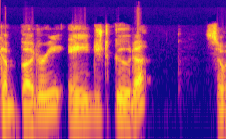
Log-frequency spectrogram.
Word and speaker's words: Gouda: And I kind of assumed that it was going to be a gouda, um, which is actually pronounced how uh, in the Netherlands or Holland.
